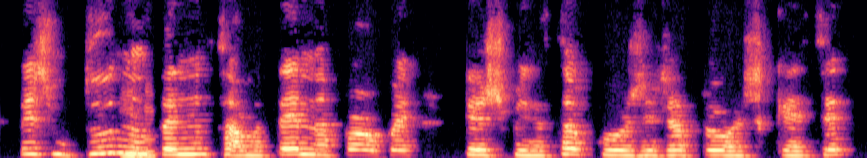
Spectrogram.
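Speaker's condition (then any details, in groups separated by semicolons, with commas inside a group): Ataxia; acquired, brain injury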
